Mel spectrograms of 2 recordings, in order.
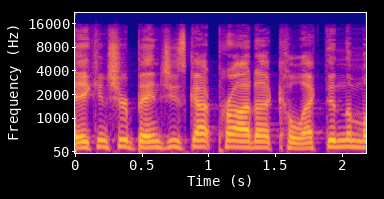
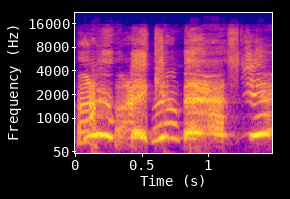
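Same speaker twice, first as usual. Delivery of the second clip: mock shouting, higher and louder; 8 dB louder than usual. Retelling what was shouted while playing Schedule One: imitating own shouting. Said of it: "to just be shouting and being like".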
